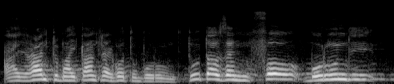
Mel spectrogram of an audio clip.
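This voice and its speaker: High voiced guy from congo, broken english, slow and repetitive, muffled lo-fi sound. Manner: broken, repetitive phrasing, unhurried with long pauses. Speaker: guest speaker. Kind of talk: halting personal testimony. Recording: dull lo-fi sound.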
